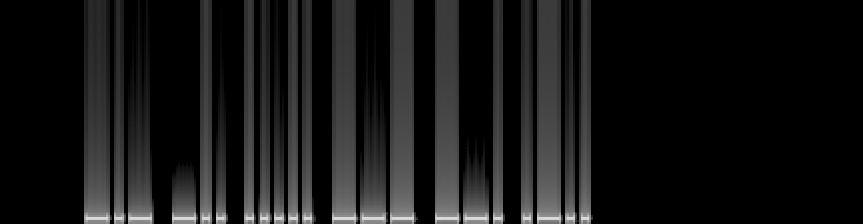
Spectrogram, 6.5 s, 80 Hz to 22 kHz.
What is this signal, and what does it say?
Morse code, heard as a keyed tone, about 22 wpm, 700 Hz. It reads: KD5OGL
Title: USA Call Signs - 6 Characters - Repeated 3x - 22wpm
